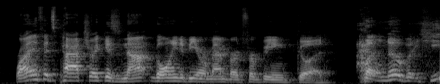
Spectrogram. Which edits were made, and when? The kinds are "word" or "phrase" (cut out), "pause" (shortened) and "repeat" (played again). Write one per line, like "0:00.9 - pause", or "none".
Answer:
none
